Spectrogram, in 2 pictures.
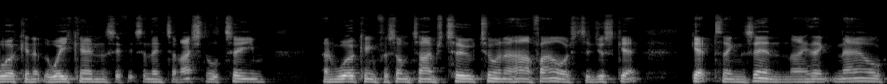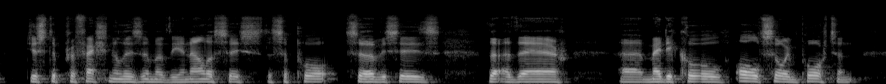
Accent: New Zealand; as a New Zealander talking to him, you go back to 2009 and he gets the Lions

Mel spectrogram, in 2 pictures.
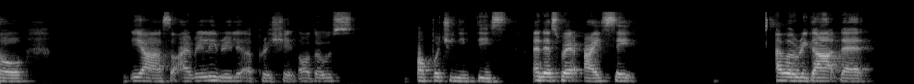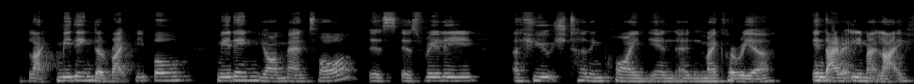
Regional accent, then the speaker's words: Malaysia; You know, I grew up in Malaysia. All my education is done in Malaysia. I did not study in overseas.

